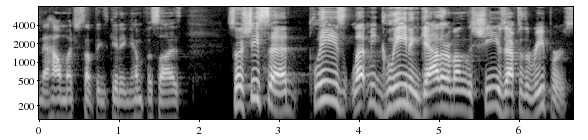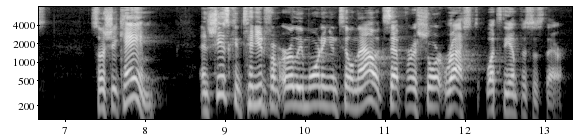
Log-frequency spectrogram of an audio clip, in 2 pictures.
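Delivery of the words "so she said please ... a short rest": higher, deliberate reading voice; scripture reading. Acted. Preacher reading Ruth's plea to the class. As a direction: read Ruth's request with weight.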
